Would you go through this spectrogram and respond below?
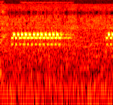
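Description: A telephone rings in the Batman Telltale Series game, giving a faint electronic trilling ring that repeats over a low, steady background hum.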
